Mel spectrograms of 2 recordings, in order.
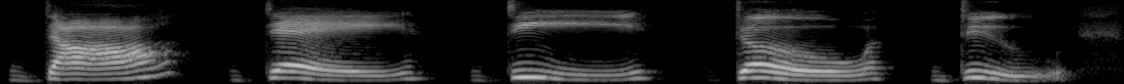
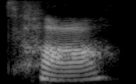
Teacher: the d is going to be a little more muted. um and dull sounding than the t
